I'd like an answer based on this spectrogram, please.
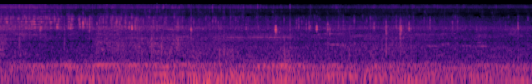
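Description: Grated potato shreds sizzling in hot oil in a metal kadai: a steady hiss with many scattered sharp crackles.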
